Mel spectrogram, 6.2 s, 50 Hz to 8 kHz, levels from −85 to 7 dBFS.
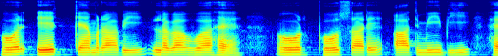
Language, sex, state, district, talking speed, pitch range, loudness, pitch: Hindi, male, Uttar Pradesh, Saharanpur, 125 wpm, 120-125 Hz, -16 LUFS, 125 Hz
